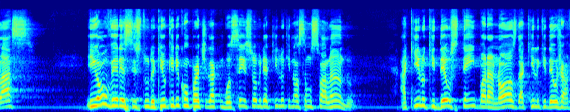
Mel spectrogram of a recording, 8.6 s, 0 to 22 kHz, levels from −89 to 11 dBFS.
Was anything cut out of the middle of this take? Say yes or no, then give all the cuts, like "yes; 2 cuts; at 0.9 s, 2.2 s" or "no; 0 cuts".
no; 0 cuts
